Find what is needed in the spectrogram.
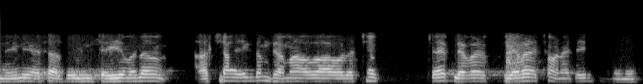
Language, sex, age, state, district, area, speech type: Hindi, male, 18-30, Rajasthan, Jodhpur, urban, conversation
